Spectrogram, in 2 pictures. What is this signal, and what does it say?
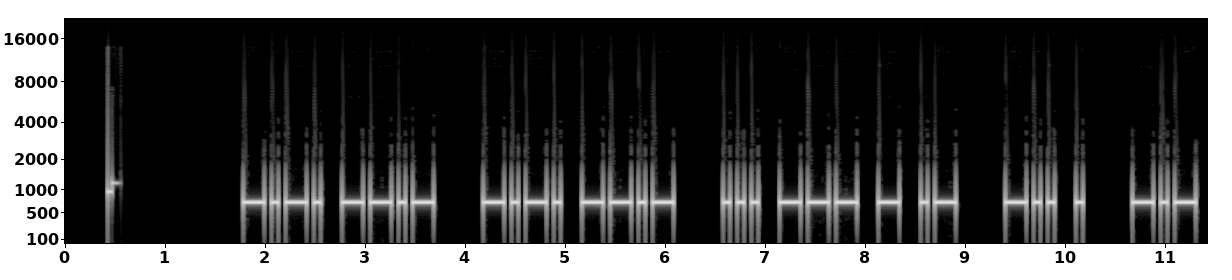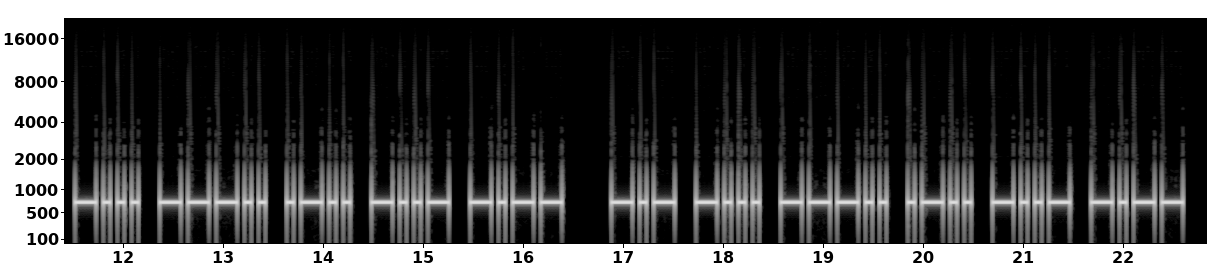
Morse code, heard as a keyed tone, about 17 wpm, 700 Hz. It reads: CQ CQ SOTA DE KB8LXY KB8LXY
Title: Common QSO Phrases Encore 17wpm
